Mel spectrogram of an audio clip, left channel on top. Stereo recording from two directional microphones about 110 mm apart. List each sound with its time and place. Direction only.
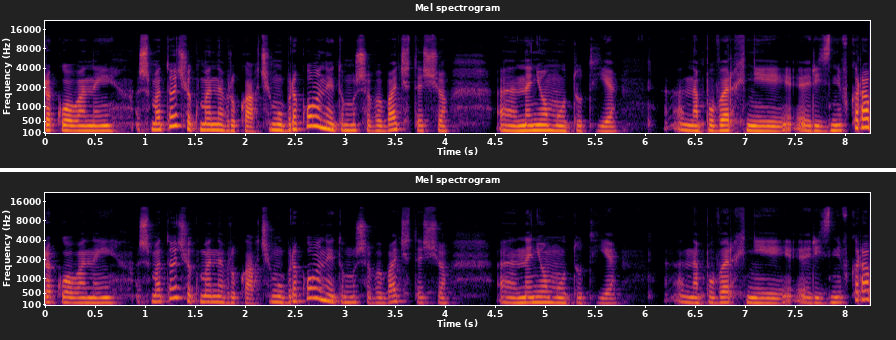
0.0 s speech: 50° left (ahead or behind)
4.8 s speech: 40° left (ahead or behind)
5.6 s speech: 55° left (ahead or behind)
